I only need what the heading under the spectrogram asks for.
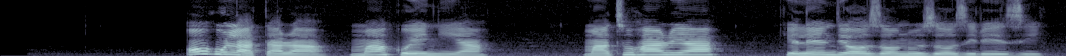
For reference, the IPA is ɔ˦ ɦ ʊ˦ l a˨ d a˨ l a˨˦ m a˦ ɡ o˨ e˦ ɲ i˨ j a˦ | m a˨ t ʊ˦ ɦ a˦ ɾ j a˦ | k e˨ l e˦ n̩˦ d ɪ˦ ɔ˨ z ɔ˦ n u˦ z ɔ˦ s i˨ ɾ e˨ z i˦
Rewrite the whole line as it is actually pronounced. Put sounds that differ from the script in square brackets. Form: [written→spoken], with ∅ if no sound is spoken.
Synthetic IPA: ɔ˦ ɦ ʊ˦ l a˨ [d→t] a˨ [l→ɾ] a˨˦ m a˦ [ɡ→k] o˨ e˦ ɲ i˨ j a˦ | m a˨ t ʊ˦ ɦ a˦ ɾ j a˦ | k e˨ l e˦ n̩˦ d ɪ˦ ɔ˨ z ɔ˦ n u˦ z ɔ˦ [s→z] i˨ ɾ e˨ z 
